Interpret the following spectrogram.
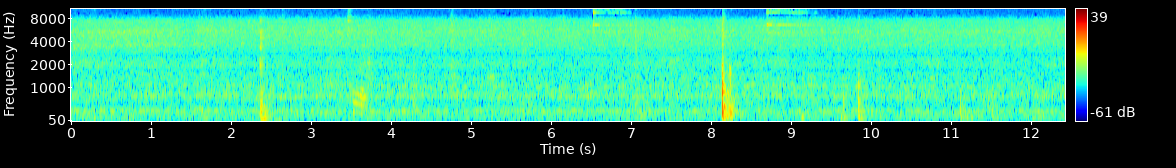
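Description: A few sharp knocks from objects being handled and set down on a tabletop. The loudest is about eight seconds in, with smaller ones near two and a half and ten seconds. A steady low hum runs underneath.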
